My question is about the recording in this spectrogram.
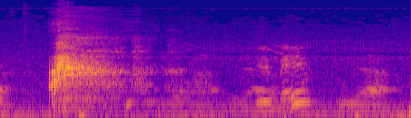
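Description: A short splash of water poured from a plastic scoop onto wet buffalo dung, the loudest sound, about a quarter of a second in; water is being added to thin the dung for smearing onto the floor.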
